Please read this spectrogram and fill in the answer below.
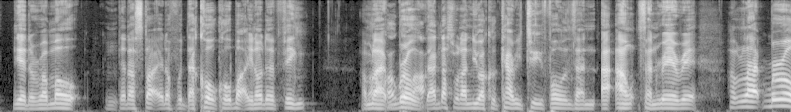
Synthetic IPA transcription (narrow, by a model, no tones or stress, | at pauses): jæðəɹəmoʊt̚ | ðə̃naɪstɑˑtɪɾɔfwɪðəkʰoʊkʰobʌʔjɨnoʊðəθɪ̃ŋ | ãɪ̃mlaɪk̚bɹoʊə̃nðatswə̃naɪnjʉːaɪkʊd̚kʰaɹitʰuːfõʊ̃nzə̃nəʔãʊ̃ntsə̃nɹɛɹɛt | ãɪ̃mlaɪk̚bɹo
